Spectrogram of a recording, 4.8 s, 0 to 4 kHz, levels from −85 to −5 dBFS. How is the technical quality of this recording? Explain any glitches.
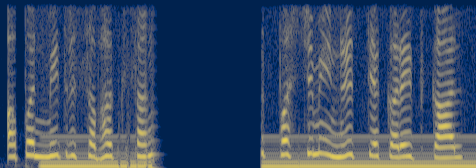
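The recording has three clear faults. A loud hum sits under the speech for most of the clip, and a burst of choppy, robotic breakup leads straight into a dropout lasting more than a second. The audio stops at 4 kHz, which fits a narrowband telephone codec such as G.711 at 64 kbps.

From 0.38 s to the end at about 5 s, a steady low drone runs beneath the speech. This is mains hum at 50 Hz, and it is strong: roughly as loud as the speech, only a few decibels below it. The usual cause is a ground loop or a nearby transformer feeding the power-line frequency into the signal path. Once that happens, the tone stays locked in place whatever the talker does.

Between 1.18 s and 1.50 s the speech turns choppy and metallic. This is repeated packet loss, and it produces the robotic sound. Four short holes open in quick succession, the longest about 37 ms, and together they cover roughly a third of that stretch. 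The receiver patches each hole by stretching the last bit of sound it received. Because each patch is followed almost at once by the next gap, the speech comes out buzzy and fragmented.

At 1.52 s the audio cuts out and does not return until 2.63 s, so about 1.1 s of speech is lost. At first a brief smeared continuation of the last sound fades away. After that comes close to a second of silence, with only the hum still present. The likely cause is a long network dropout: no packets arrived for that whole span, so the receiver could only extend and then give up. When the audio resumes, the missing part is simply gone.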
